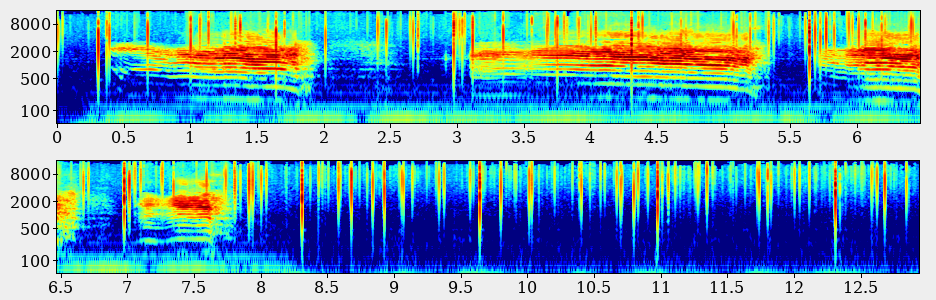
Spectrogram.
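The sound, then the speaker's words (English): A cattle call blown through a horn: four strong, moo-like blasts that bend downward in pitch over a low steady drone, followed by several seconds of crackling static. “The sound is not made in the horn, but must come from deep within you.”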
